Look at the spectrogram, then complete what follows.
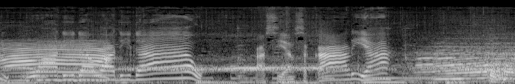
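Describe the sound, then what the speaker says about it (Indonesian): A toy cow gives repeated, drawn-out electronic moos, loud and close, while a voice talks over and between them; a toy crocodile is shown eating the cow. "Wih, yang ini sapi mo."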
